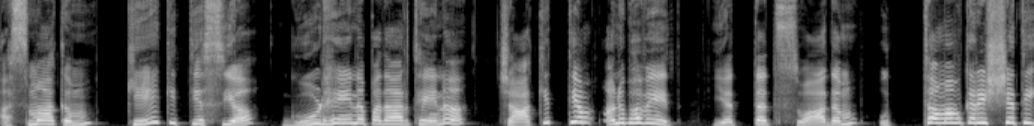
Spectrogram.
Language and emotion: Sanskrit, surprised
